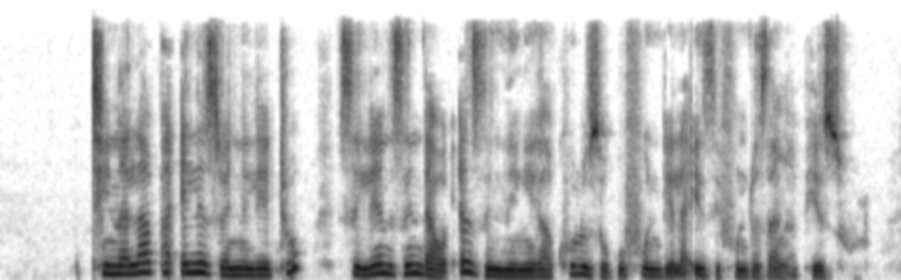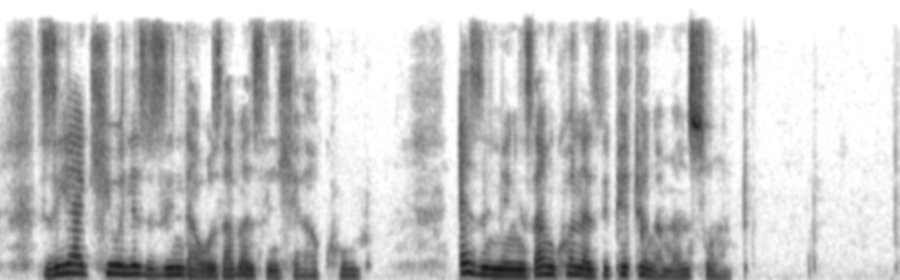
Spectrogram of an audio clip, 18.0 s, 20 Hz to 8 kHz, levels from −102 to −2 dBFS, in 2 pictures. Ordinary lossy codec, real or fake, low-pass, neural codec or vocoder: AAC, 48 kbps; real; 7.2 kHz; none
